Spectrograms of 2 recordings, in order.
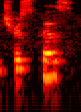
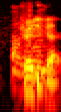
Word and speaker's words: Triska: I'm gonna pronounce this wrong, so it'll correct me. Tony Triskas. Trishka, yep. Okay, did I say that right? Yeah, Trishka, yep.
